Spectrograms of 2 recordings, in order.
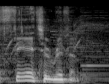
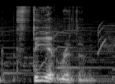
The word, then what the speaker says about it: Theatrhythm: first off how the hell do we pronounce the name of this game I've always said fear to rhythm square enix PR have been known to say it like this but the games producer has been filmed saying Theatrhythm I'm gonna trust him for now Theatrhythm Final Fantasy curtain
